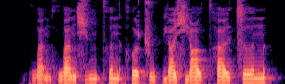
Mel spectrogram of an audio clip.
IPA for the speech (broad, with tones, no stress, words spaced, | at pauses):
kwa̰˨˩nxwa˥˩nɕi˥ŋ t̪ʰə˥˧nkʰɤ˥˩ʈ͡ʂu˧˥ pjä˥ɕjɑ˥ʊ̯t̪ʰa˥ɪ̯ t͡sə˥n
